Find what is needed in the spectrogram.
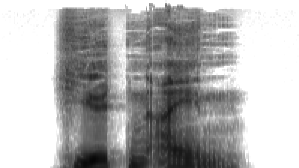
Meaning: inflection of einhalten: 1. first/third-person plural preterite 2. first/third-person plural subjunctive II
- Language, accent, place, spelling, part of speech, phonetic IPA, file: German, Germany, Berlin, hielten ein, verb, [ˌhiːltn̩ ˈaɪ̯n], De-hielten ein.ogg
